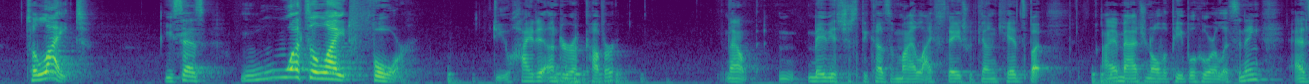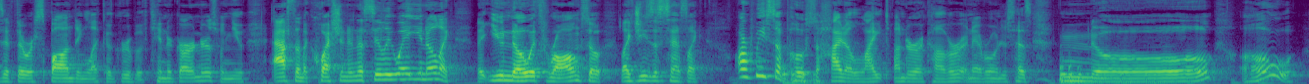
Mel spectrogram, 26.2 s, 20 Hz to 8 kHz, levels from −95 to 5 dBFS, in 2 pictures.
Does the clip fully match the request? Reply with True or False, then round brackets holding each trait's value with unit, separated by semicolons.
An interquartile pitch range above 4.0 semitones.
True (4.6 semitones)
